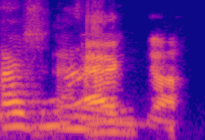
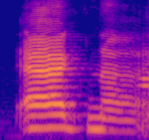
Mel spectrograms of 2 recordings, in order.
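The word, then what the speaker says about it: Ajna: I always pronounce the third I wrong. But Agna. Agna, yeah.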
